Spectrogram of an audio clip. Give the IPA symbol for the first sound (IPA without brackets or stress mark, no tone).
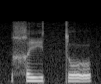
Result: χ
